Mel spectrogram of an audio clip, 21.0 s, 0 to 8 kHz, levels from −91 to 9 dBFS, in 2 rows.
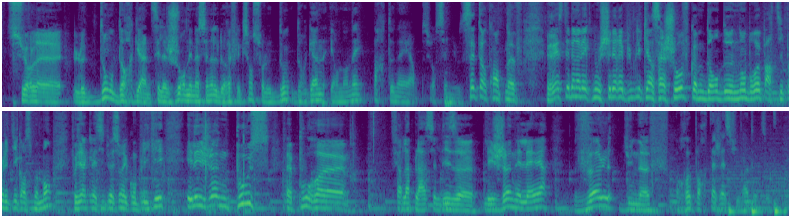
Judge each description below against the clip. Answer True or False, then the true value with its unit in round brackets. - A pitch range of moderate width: False (7.1 semitones)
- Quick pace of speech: False (210 wpm)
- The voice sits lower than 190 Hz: True (140 Hz)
